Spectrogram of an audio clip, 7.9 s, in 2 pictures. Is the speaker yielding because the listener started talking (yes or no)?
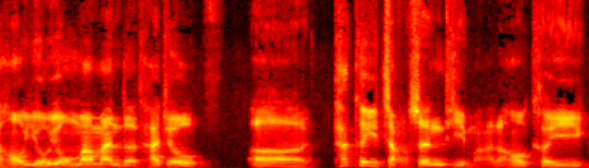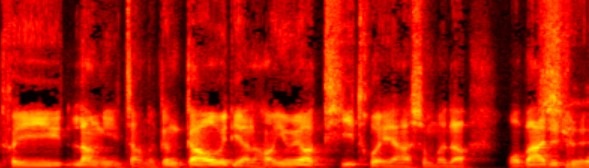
no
